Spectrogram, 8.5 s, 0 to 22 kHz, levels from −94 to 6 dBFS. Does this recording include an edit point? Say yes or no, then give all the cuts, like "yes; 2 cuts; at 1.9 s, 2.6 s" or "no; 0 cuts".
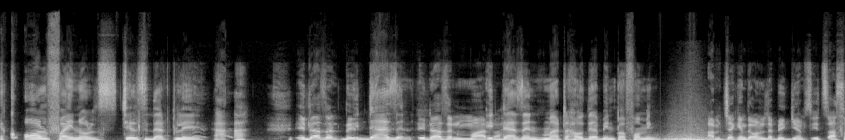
yes; 1 cut; at 6.6 s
